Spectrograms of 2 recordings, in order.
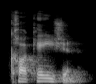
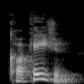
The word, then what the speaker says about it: Caucasian: This word is pronounced Caucasian. Caucasian. Put the stress on the second syllable. And the second syllable has a long A sound. Caucasian.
